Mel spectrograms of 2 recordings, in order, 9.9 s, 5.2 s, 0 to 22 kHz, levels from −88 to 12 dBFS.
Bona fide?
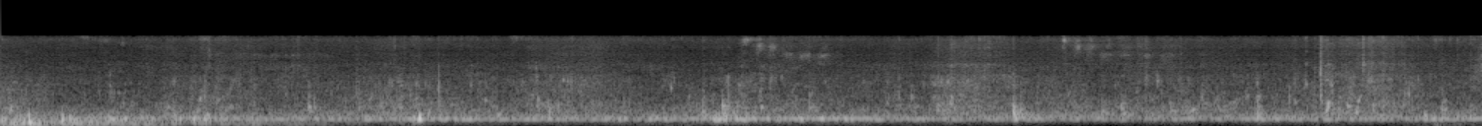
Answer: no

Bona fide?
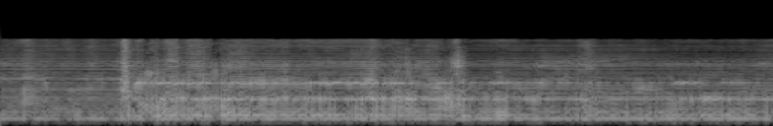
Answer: no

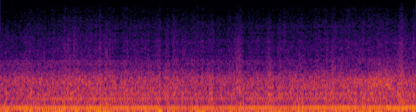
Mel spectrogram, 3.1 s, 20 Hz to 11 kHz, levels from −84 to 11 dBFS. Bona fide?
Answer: yes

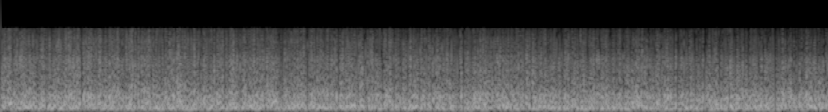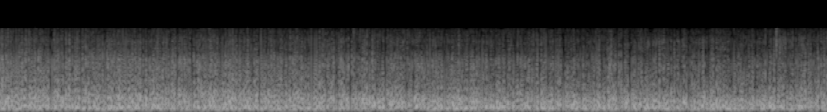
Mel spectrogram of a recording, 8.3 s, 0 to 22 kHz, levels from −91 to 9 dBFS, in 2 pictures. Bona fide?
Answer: yes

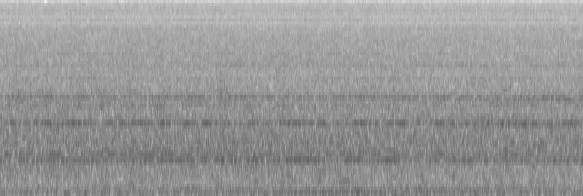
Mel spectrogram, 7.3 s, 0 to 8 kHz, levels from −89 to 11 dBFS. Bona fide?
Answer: yes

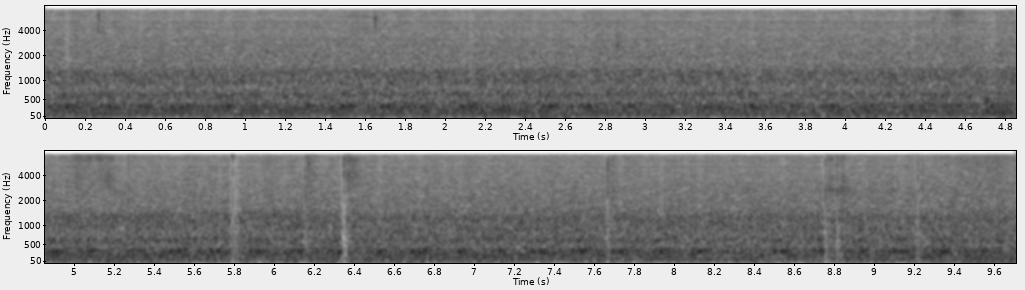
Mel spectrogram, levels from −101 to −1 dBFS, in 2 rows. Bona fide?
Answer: no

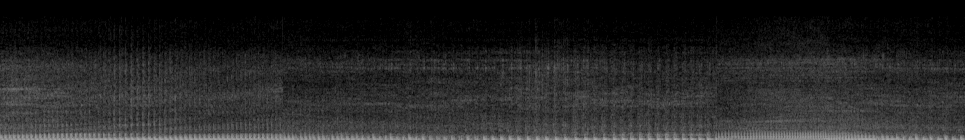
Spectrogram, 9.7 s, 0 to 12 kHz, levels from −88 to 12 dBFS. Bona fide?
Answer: yes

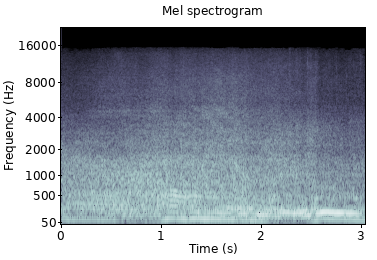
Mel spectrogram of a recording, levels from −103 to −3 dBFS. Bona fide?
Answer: no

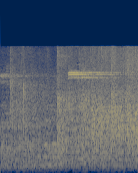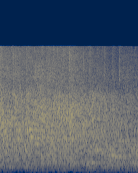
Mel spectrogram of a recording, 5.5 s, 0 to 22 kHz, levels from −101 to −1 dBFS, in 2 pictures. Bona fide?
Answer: yes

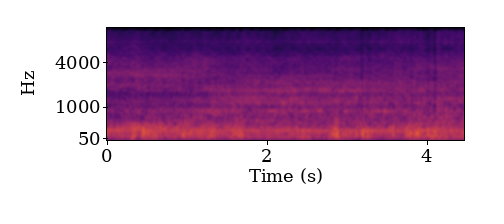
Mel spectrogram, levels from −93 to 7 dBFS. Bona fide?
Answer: no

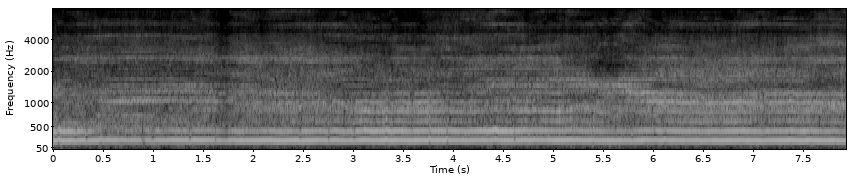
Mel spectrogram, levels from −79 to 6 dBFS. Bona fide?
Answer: no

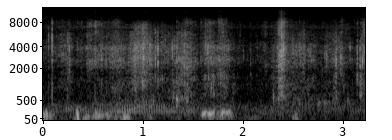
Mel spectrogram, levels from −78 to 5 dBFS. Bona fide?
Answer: yes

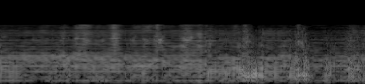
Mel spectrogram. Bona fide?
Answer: no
